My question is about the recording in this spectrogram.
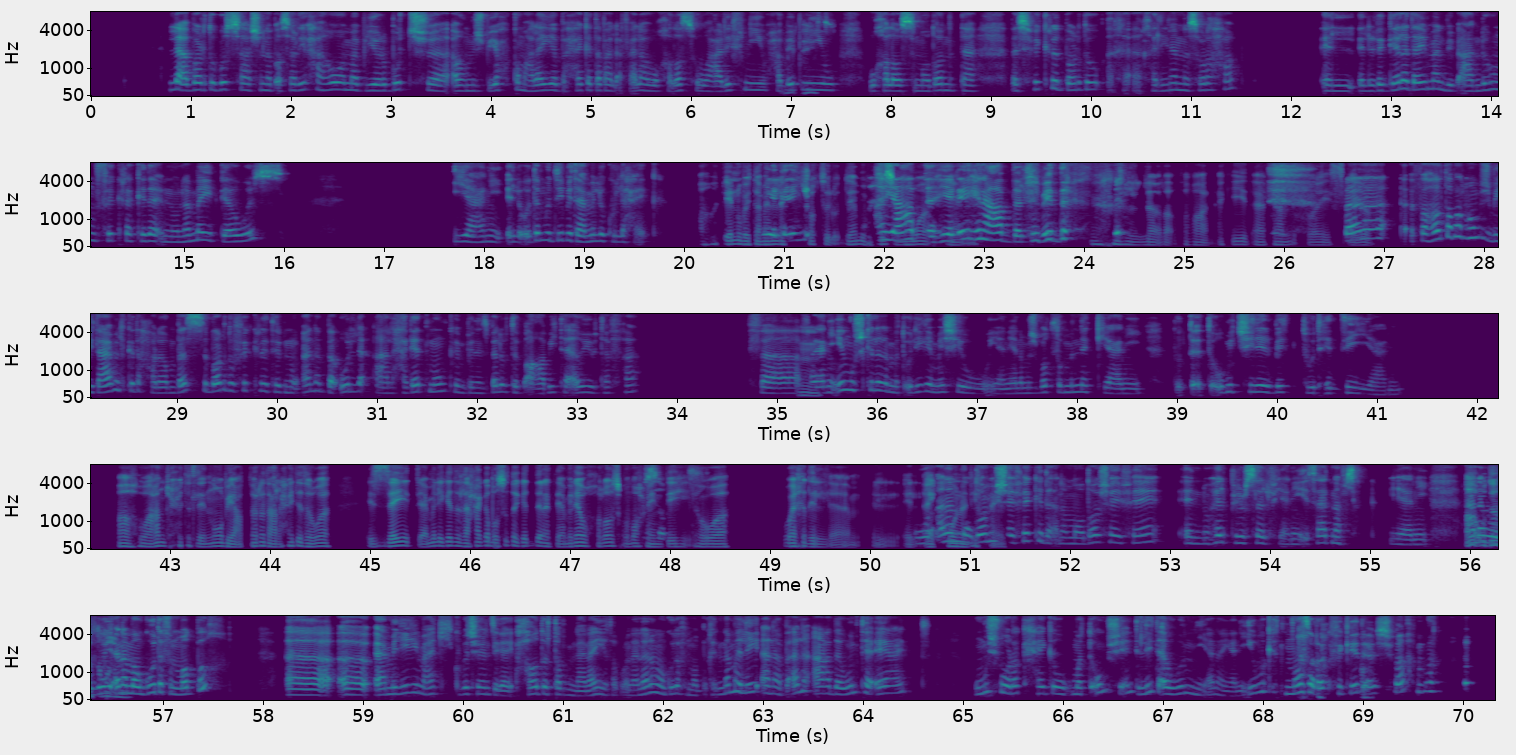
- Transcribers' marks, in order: tapping; laugh; in English: "help yourself"; laugh
- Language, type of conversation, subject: Arabic, advice, ليه بيطلع بينّا خلافات كتير بسبب سوء التواصل وسوء الفهم؟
